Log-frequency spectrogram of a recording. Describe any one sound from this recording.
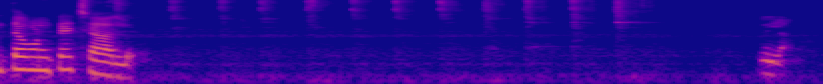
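Hot oil drips from a wire strainer and sizzles softly in a pan.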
